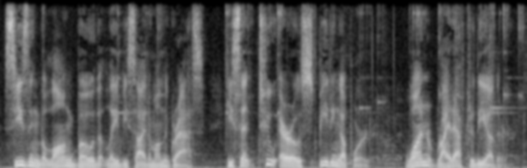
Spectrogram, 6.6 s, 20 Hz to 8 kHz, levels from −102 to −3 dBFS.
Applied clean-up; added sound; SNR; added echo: none; Chink, clink; 17 dB; none.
